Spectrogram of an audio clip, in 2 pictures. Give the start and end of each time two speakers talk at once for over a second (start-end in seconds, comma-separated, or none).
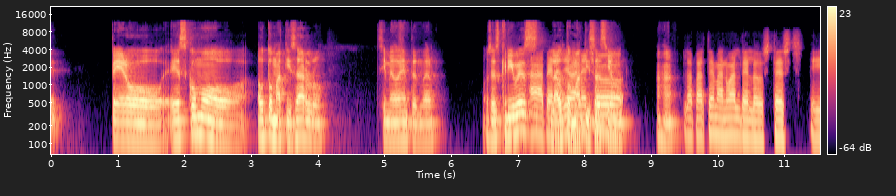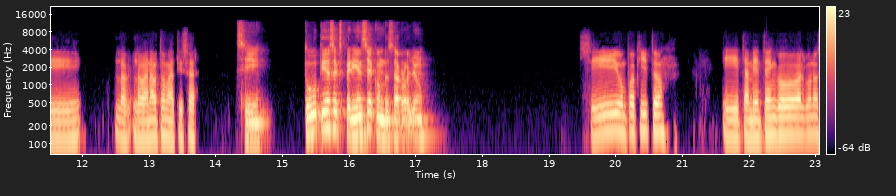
7.2-8.6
